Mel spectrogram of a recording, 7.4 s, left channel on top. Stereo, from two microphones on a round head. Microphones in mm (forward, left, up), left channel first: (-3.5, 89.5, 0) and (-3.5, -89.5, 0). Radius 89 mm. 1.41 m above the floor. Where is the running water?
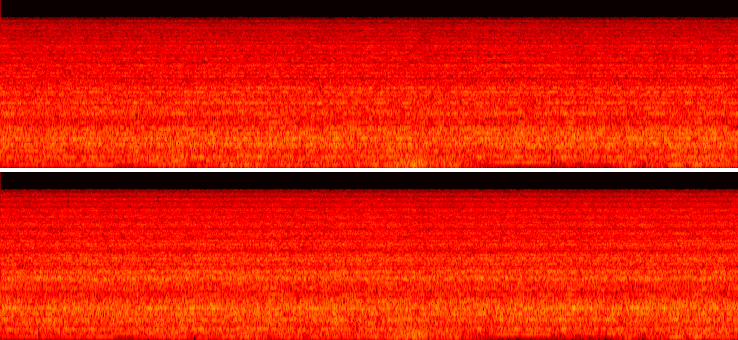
75° right (ahead or behind), 1.3 m.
